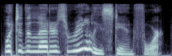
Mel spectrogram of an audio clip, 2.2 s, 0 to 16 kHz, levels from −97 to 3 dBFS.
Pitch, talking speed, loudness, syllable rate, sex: 290 Hz, 195 wpm, -15 LUFS, 4.5 syllables/s, female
